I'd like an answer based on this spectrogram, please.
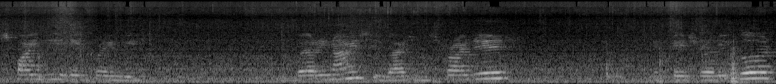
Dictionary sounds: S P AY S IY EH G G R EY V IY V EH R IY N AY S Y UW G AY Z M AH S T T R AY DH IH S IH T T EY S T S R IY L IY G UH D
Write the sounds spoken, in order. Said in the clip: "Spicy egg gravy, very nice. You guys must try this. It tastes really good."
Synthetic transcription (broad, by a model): S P AY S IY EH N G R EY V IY V EH R IY N AY S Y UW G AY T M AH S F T R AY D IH IH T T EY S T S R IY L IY G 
